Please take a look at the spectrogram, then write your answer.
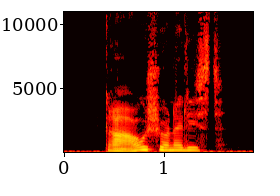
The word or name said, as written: graverjournalist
